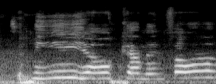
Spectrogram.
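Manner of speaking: slow, high, eerie drawn-out voice. Pretend. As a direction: sing it high and slow like a ghost. Playful creepy reply to whisper.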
